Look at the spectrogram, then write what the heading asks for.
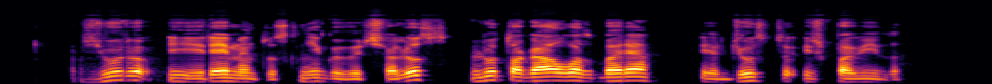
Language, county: Lithuanian, Klaipėda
